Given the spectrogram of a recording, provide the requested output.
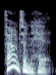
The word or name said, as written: fountainhead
